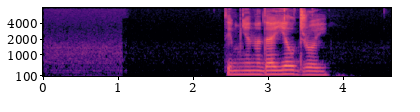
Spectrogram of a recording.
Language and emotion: Russian, neutral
